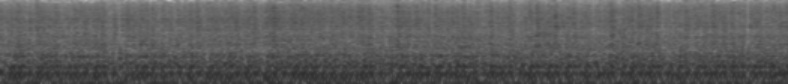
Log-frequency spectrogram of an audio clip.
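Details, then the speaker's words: Engine just refitted with cleaned, slightly rich spark plugs, warming up to temperature so the ECU can learn: steady, even low rumble with no knocks or misses; normal warm-up idle. "and then we will let it get up to temperature and let it learn a little bit."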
